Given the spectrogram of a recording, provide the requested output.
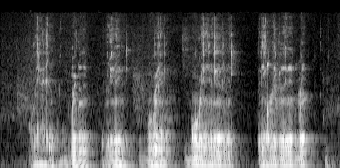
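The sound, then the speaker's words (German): Someone gargles the melody of a children's song, producing about six bubbly, wet voiced bursts with short pauses between them, fairly loud, with no talking over it. “Ich meine, gurgeln. Nur die Melodie gurgeln.”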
